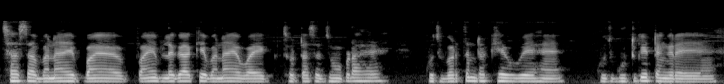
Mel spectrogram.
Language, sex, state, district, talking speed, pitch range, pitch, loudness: Hindi, male, Rajasthan, Bikaner, 200 wpm, 140-155 Hz, 145 Hz, -17 LUFS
